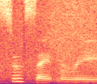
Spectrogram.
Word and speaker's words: Sault Ste. Marie: Sage Sue from Sault Ste. Marie, which was once Albion. You know where Sault Ste. Marie is? It's pronounced Sault Ste. Marie.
